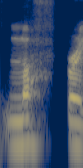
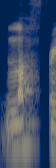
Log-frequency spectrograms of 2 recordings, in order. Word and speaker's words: Loughborough: And we have 2 of them in the name of our university. So Loughborough University is what we're called and how you say it.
